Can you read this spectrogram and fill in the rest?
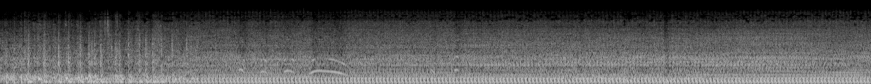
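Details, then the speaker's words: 1996 Craftsman LT1000 lawn tractor single-cylinder engine after installing a used replacement muffler for a cracked one and a new coil, jump pack attached: ragged start, then steady even chug with clean exhaust beat; runs healthy. "okay the new used Muffler is installed the engine cover put back on got a new coil the jump pack on let's see if we'll start up all right that sounds a lot better"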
